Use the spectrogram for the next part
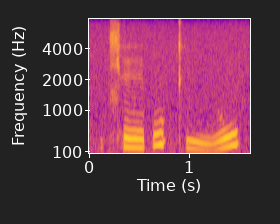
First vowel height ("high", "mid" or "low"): mid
